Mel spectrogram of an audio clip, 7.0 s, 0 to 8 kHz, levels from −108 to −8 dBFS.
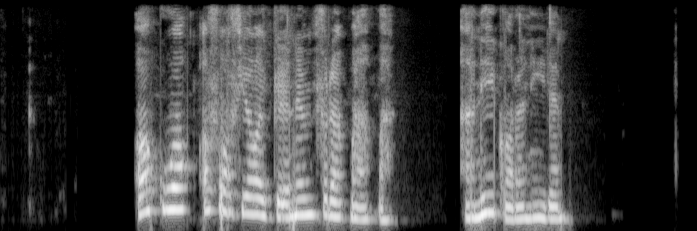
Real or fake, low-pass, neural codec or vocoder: fake; 7.2 kHz; vocoder, 44.1 kHz, 128 mel bands, Pupu-Vocoder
